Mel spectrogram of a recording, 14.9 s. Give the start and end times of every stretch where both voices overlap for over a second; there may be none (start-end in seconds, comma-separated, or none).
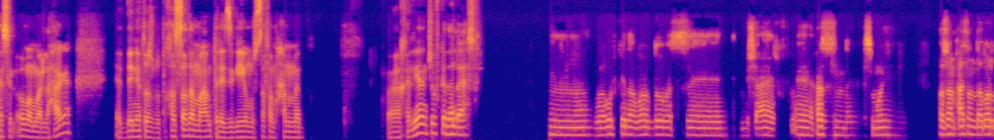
none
